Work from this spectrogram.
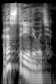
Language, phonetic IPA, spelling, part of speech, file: Russian, [rɐs(ː)ˈtrʲelʲɪvətʲ], расстреливать, verb, Ru-расстреливать.ogg
- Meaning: 1. to shoot, to execute (by shooting) 2. to expose to heavy (artillery or gun-) fire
